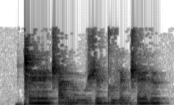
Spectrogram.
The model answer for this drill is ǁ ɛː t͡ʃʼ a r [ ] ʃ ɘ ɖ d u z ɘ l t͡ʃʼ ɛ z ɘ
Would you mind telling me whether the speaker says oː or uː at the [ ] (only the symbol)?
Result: uː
